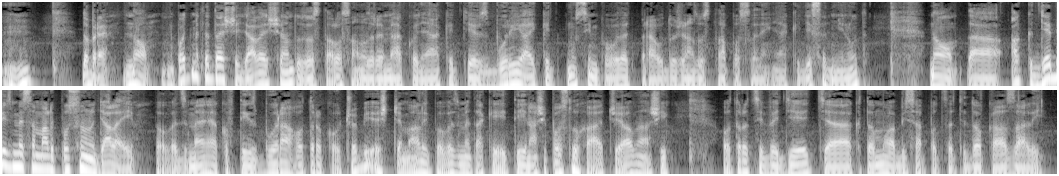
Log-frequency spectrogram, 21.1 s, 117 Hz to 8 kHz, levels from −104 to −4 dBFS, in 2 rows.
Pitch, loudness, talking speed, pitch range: 95 Hz, -14 LUFS, 175 wpm, 85-115 Hz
